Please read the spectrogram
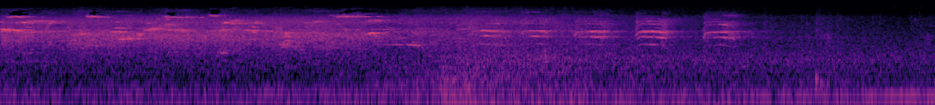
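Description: A large flock of birds calling all at once, a dense chatter of short chirps that thins out near the end. A low steady rumble runs underneath.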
